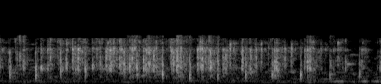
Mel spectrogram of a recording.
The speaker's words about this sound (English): Before we go further, I think we should give all of us who took part in this tournament and all of you a happy round of applause.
